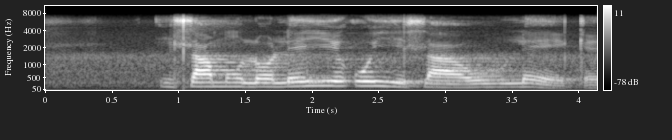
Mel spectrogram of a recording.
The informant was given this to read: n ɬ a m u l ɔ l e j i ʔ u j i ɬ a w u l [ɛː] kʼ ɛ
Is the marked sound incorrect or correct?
correct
